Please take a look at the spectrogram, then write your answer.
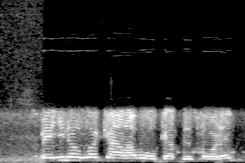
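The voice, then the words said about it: Happy, upbeat voice. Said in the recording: “Why do you sound so happy?”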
